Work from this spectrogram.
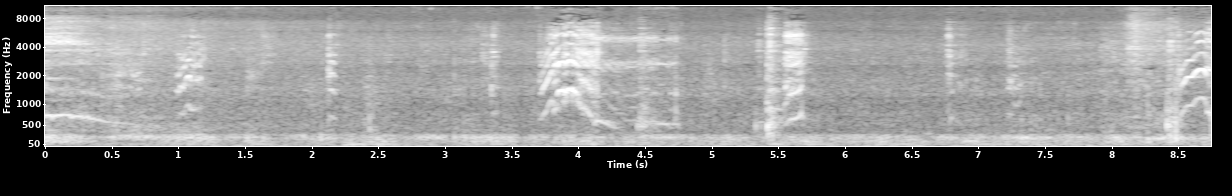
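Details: Mother domestic cat Bassy, six days after giving birth on January 6 to five kittens, three male and two female. A steady low purr runs throughout, while thin, high, rising-and-falling kitten-like mews come and go faintly.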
